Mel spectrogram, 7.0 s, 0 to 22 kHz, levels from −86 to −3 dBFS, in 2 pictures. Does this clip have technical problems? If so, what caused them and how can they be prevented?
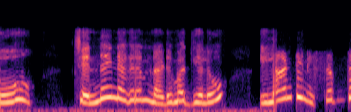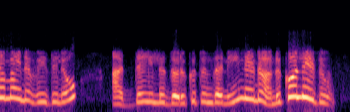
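Yes. The whole clip sounds muffled and hoarse, with heavy damage and nothing above 8.6 kHz. This is likely Opus compression falling back to its speech mode. It suggests a bitrate near 12 kbps. Encode at a higher bitrate to prevent it.

At 2.74 s there is a 20 ms gap. From then to the end, nothing passes above 3.8 kHz, and a faint new noise floor appears. The level stays about the same. This is likely the input switched to a poorer device, such as a headset's call profile. Lock the input device before recording to prevent it.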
